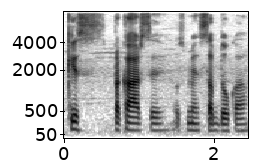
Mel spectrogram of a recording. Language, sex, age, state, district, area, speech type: Hindi, male, 30-45, Uttar Pradesh, Mirzapur, urban, spontaneous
